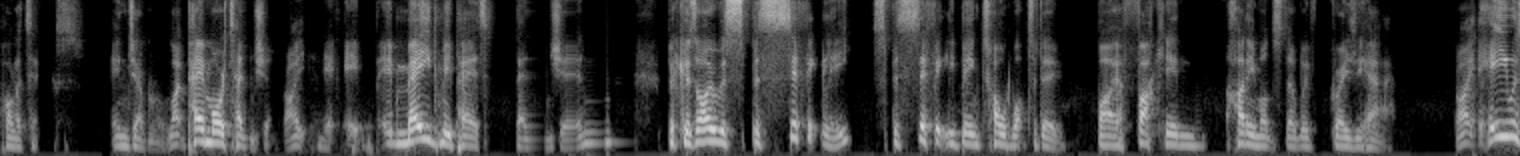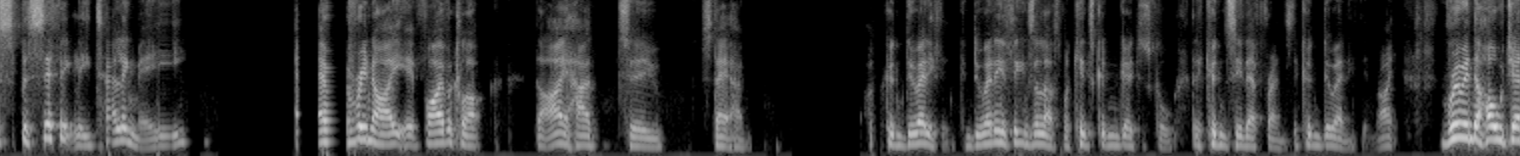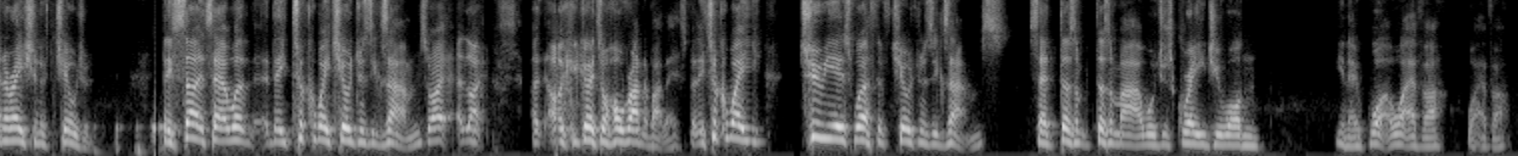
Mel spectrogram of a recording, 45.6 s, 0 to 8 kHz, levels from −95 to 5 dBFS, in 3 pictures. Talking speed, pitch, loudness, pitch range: 165 wpm, 165 Hz, -24 LUFS, 140-195 Hz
